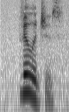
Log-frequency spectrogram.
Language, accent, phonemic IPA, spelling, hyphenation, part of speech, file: English, US, /ˈvɪlɪd͡ʒɪz/, villages, vil‧lages, noun, En-us-villages.ogg
- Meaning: plural of village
